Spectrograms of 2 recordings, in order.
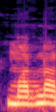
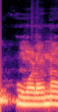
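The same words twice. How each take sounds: First: उमड़ना with a plain r, "umarna"; no flap in उमड़ना, just r; mispronunciation. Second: Said in the usual way. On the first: Shown as a demonstration. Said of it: "उमड़ना नहीं". (उमड़ना में 'ड़' की जगह 'र') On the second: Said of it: "उमड़ना होता है".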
